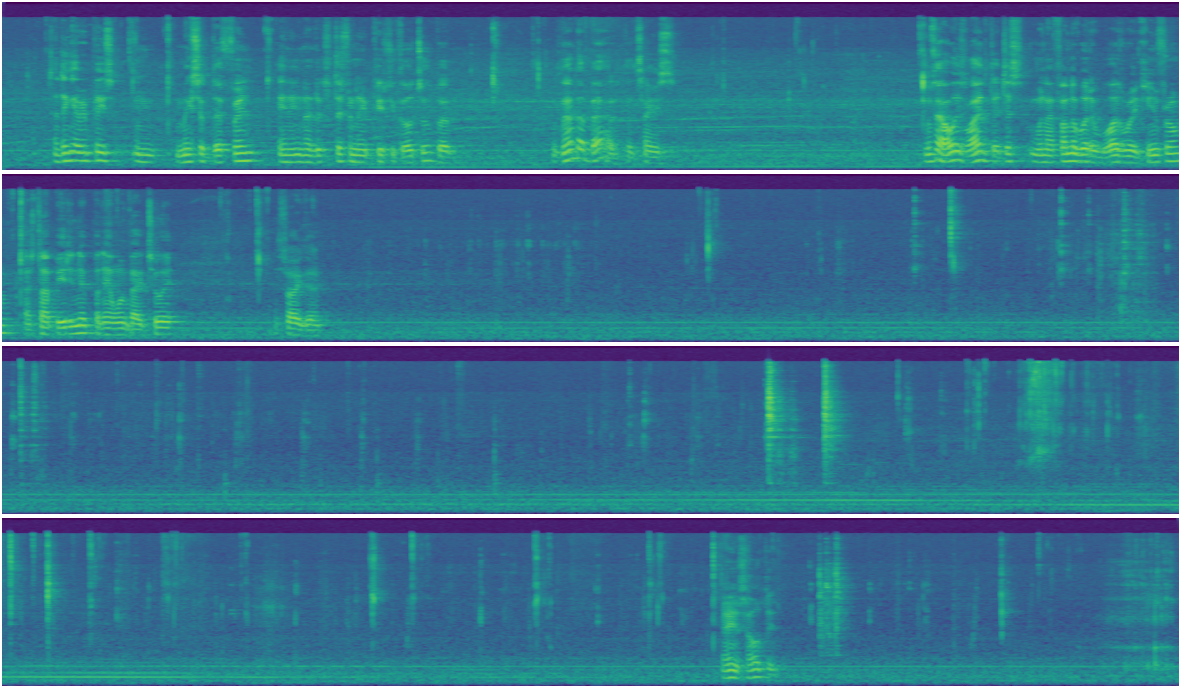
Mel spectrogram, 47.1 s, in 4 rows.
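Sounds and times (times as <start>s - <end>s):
man chewing: 15.8s - 17.9s, 19.8s - 31.2s, 32.4s - 42.5s, 43.3s - 47.0s.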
